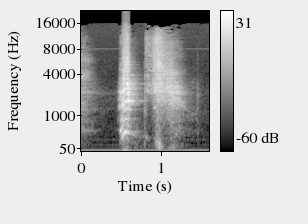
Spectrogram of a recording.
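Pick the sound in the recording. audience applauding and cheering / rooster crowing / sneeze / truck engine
sneeze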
